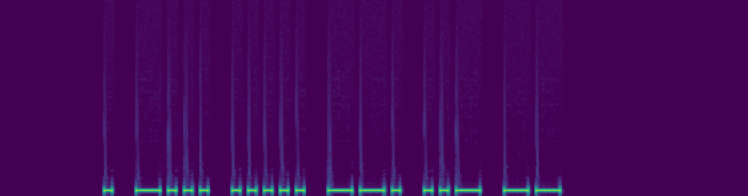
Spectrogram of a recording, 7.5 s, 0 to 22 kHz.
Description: Morse code, heard as a keyed tone, about 15 wpm, 700 Hz. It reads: EB5GUM
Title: DXCC-100 Call Signs - 6 Characters - 15wpm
